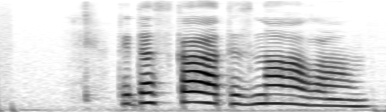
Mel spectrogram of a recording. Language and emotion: Russian, neutral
